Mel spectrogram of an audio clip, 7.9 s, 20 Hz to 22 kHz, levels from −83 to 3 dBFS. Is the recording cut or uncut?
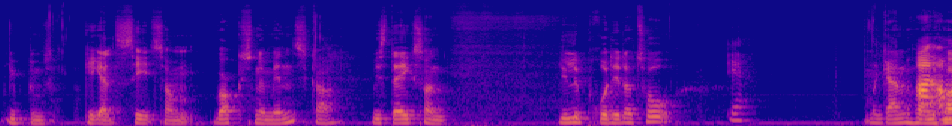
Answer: uncut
